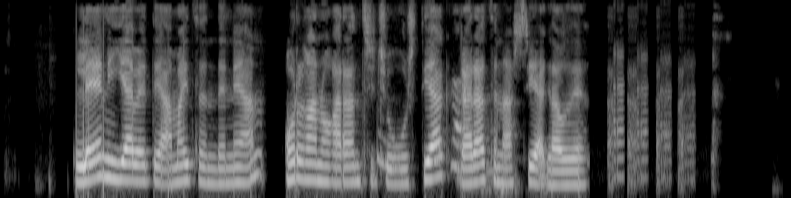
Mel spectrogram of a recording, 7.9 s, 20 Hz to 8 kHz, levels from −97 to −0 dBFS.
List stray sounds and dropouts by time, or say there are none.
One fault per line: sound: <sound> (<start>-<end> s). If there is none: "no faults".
sound: laugh (6.1-7.0 s)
